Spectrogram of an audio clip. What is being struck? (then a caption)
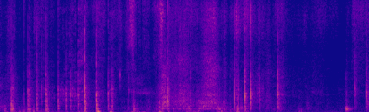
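Rigid cardboard gift box. Long acrylic nails tap and scratch across the lid of a medium, flat, rigid black cardboard gift box bearing a Versace logo, hollow and closed. Quick, dry clicking taps mix with crinkly, bright scraping strokes that die away almost instantly.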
